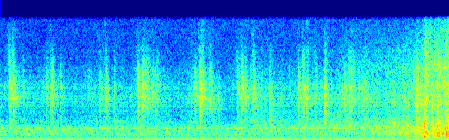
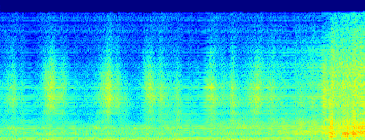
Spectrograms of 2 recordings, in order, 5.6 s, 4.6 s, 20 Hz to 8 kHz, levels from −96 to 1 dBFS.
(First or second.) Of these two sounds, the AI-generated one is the second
